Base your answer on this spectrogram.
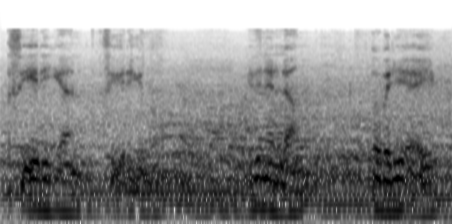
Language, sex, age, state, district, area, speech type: Malayalam, male, 60+, Kerala, Idukki, rural, spontaneous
